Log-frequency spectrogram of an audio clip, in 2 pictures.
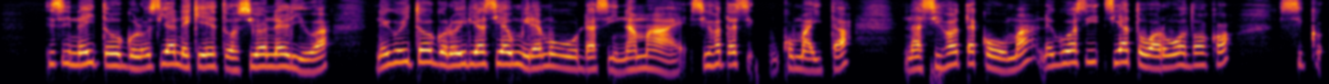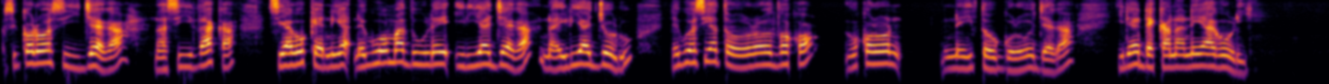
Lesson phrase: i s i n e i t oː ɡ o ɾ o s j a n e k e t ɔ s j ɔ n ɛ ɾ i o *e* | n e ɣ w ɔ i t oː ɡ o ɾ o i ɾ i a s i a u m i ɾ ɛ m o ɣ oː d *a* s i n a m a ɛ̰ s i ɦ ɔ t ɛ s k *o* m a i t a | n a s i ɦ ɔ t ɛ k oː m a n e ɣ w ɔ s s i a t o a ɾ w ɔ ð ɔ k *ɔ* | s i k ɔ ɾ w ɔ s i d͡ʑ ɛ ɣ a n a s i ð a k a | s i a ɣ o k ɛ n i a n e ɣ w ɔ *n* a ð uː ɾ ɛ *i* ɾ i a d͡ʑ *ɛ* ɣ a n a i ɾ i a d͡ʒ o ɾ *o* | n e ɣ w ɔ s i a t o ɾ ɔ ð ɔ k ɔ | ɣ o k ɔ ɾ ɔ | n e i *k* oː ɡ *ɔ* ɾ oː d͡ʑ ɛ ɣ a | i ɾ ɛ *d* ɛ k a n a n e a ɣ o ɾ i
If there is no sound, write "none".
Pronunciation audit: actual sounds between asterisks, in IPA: a, a, o, ɔ, m, i, ɛ, u, t, o, d

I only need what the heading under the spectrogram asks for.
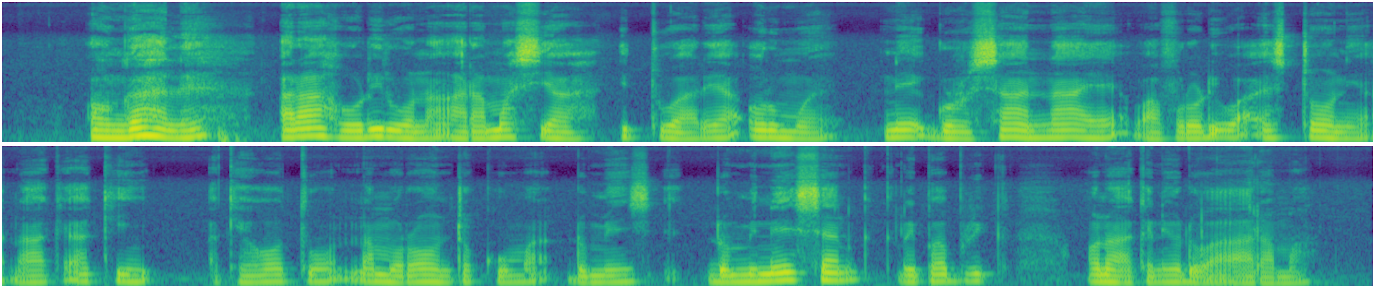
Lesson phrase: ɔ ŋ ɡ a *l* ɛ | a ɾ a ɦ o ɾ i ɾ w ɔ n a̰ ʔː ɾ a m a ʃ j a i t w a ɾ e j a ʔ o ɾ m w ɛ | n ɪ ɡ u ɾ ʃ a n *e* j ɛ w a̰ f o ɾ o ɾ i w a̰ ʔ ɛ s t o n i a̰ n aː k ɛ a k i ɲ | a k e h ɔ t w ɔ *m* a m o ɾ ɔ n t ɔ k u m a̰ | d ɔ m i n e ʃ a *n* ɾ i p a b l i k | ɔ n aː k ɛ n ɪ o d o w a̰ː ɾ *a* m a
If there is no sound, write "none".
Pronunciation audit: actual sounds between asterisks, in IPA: l, a, n, n, a

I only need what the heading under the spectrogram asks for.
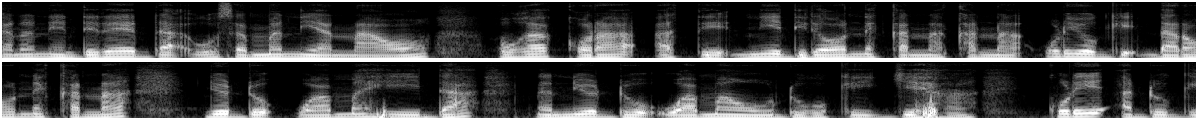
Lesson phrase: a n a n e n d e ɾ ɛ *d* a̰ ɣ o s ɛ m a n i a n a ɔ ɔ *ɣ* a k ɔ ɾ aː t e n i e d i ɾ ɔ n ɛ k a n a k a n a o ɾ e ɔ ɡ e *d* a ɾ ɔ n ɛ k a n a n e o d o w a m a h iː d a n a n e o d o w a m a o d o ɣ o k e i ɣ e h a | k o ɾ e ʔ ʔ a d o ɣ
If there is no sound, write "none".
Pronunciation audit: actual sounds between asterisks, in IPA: d, ɣ, d

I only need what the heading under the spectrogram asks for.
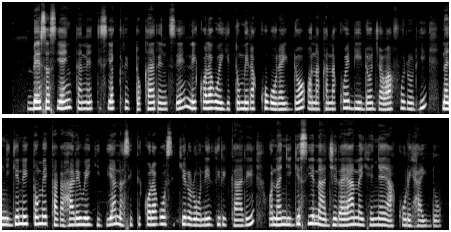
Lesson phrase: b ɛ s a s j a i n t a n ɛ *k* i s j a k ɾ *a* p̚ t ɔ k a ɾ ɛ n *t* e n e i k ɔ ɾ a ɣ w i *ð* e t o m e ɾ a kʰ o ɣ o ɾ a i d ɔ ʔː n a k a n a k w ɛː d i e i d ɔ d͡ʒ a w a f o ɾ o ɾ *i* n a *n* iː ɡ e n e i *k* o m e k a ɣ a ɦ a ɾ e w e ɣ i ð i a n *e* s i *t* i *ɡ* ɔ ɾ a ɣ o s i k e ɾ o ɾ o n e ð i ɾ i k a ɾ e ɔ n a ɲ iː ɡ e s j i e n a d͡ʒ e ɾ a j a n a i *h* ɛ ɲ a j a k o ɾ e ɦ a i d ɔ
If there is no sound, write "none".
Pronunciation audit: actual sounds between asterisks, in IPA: t, i, s, ɣ, i, ɲ, t, a, t, k, h

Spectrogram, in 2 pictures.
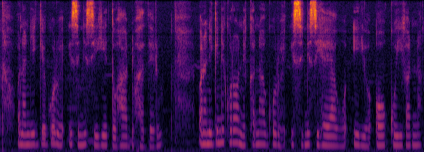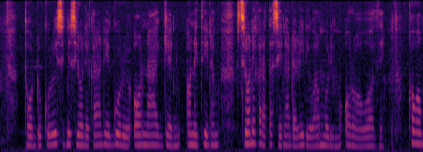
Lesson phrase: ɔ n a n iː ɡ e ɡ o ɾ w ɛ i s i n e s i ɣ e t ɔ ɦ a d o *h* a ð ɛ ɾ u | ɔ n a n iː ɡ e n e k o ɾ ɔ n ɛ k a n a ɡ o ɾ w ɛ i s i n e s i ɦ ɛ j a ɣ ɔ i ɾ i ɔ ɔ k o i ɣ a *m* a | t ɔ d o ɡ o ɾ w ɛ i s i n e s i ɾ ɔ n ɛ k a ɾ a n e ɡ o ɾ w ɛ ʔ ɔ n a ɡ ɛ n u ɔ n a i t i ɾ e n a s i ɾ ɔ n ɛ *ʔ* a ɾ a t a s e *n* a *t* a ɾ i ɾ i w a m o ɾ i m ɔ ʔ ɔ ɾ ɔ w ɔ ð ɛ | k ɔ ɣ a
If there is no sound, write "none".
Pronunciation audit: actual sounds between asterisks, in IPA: h, n, k, n, d

